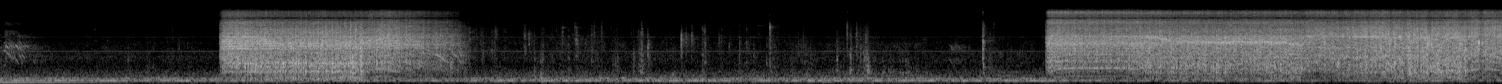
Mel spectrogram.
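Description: Saker 18-volt cordless mini chainsaw cutting through apple branches in two bursts: a short run of about two seconds a couple of seconds in, then a longer run starting about ten seconds in. Both start suddenly.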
